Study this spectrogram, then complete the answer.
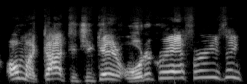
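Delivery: loud, high burst of excitement; excited fan. Retold or imitated. Son asks mom about his sports idol, excited. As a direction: gush like an eager fan. Acted fan reaction to mom's news.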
